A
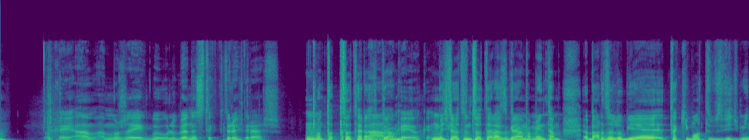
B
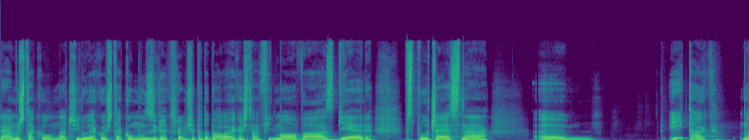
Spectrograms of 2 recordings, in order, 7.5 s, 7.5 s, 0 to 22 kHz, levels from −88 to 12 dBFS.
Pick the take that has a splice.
A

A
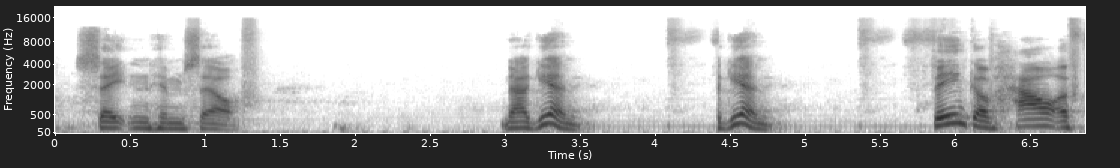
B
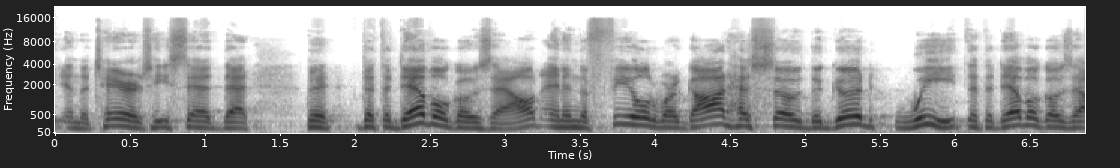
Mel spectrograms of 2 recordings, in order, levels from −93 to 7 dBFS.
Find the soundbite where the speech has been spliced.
A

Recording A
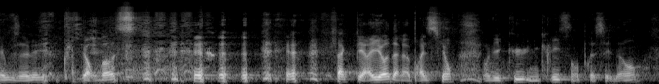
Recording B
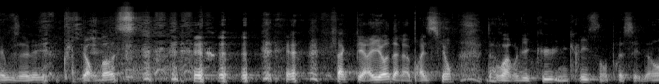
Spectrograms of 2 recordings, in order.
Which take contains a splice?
A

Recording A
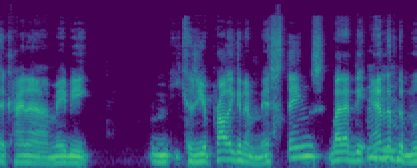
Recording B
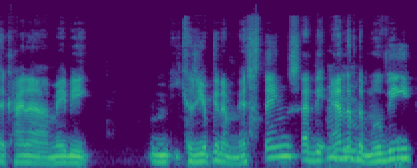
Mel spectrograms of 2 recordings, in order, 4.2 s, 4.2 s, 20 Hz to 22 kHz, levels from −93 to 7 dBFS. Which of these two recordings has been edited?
B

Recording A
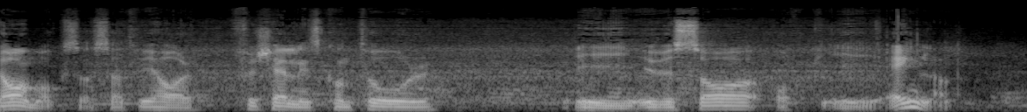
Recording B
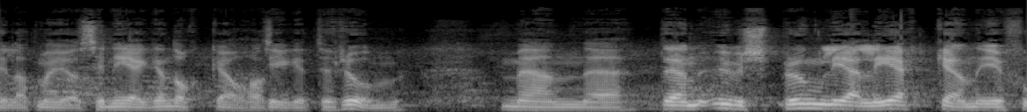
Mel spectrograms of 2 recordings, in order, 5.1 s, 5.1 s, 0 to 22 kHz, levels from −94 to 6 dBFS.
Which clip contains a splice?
B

